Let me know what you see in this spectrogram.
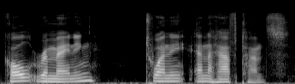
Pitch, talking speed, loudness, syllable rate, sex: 135 Hz, 140 wpm, -19 LUFS, 4.0 syllables/s, male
